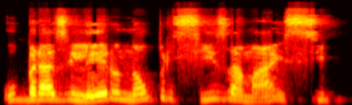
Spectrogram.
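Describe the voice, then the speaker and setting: A man from São Paulo talks in a relaxed, halting way, piling up fillers and restarts while he sketches. His voice sits a little high with a gravelly, creaky edge. The sound is close and dry. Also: dry recording. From São Paulo, Brazil. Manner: loose, hesitant, lots of filler words and restarts. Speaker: concept artist guest. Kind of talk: casual interview while drawing.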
